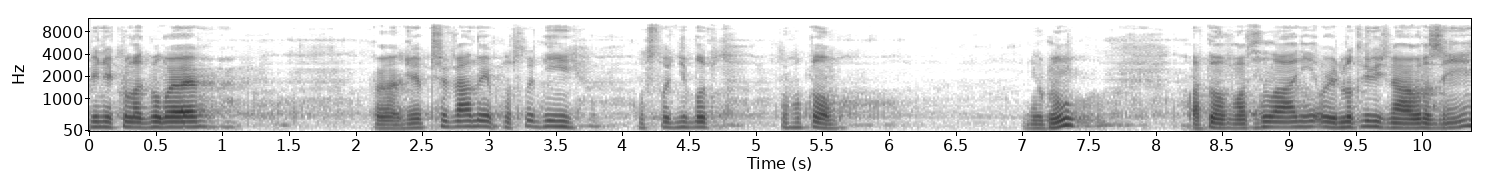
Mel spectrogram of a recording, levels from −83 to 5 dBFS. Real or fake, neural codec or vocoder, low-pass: fake; autoencoder, 22.05 kHz, a latent of 192 numbers a frame, VITS, trained on one speaker; 9.9 kHz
